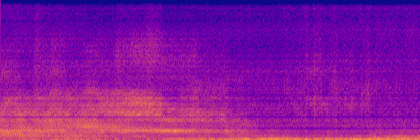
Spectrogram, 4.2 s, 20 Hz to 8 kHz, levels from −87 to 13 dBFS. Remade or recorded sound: remade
